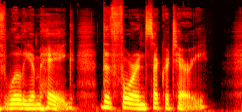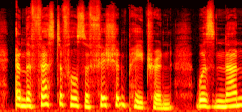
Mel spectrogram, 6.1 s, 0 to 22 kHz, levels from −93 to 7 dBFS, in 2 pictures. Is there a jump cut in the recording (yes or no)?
yes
